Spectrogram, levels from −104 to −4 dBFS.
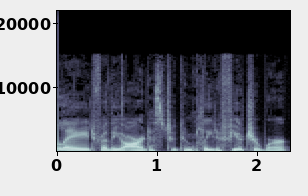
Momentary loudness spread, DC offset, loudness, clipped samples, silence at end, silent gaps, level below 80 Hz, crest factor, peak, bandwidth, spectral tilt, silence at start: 7 LU; under 0.1%; -24 LUFS; under 0.1%; 0.05 s; none; -58 dBFS; 16 dB; -8 dBFS; 15.5 kHz; -6 dB/octave; 0 s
